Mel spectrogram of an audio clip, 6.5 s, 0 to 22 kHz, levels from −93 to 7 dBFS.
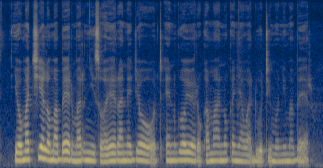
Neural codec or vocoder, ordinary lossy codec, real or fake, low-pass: none; none; real; none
